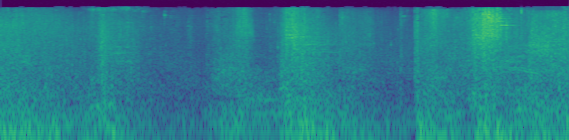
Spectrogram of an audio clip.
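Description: A heavy blade swings with a loud whoosh.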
